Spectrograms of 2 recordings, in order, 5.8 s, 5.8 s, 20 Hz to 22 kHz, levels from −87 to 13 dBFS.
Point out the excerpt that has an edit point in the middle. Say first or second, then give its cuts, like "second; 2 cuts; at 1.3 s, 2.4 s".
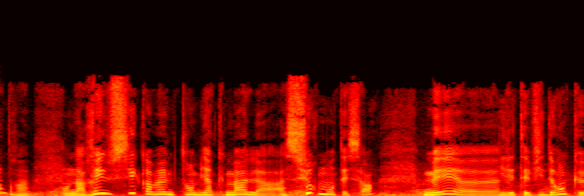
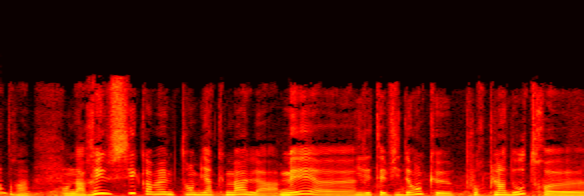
second; 1 cut; at 2.7 s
